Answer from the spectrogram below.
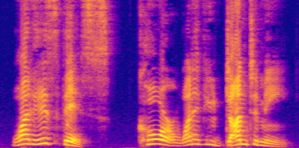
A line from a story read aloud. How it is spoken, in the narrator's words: cried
